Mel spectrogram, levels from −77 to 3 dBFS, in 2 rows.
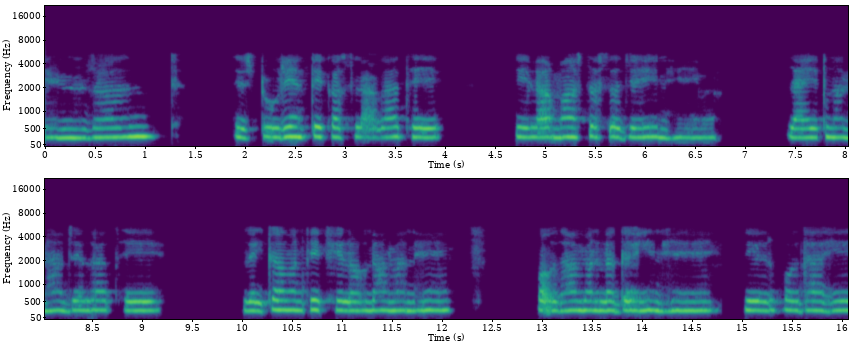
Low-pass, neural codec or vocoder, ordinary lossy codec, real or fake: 5.4 kHz; codec, 16 kHz in and 24 kHz out, 1.1 kbps, FireRedTTS-2 codec; none; fake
